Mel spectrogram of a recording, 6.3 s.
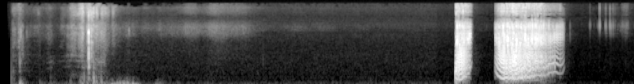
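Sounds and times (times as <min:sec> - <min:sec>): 
fart: 0:04.6 - 0:05.7.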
